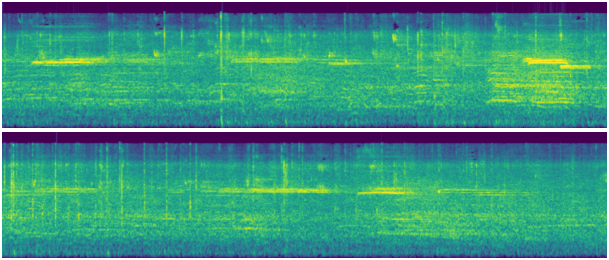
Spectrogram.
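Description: Volleyballs thump against hands and the floor in a large echoing hall.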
